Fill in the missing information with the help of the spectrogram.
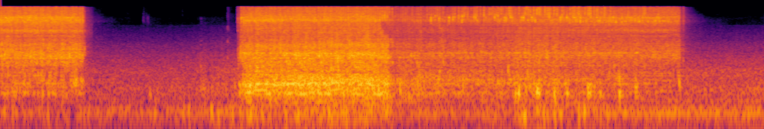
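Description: Power ratchet spinning a brake caliper bracket bolt out: a short run ending about a second in, then a longer steady run of about four seconds.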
